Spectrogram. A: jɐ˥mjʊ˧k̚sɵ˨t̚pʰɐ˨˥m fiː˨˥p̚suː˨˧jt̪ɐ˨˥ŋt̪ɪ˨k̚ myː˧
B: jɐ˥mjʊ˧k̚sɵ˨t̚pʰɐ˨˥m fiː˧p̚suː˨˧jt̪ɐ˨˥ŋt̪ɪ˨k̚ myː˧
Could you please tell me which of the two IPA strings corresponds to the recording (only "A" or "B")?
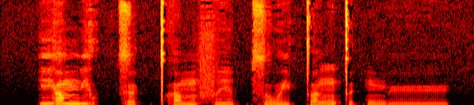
B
